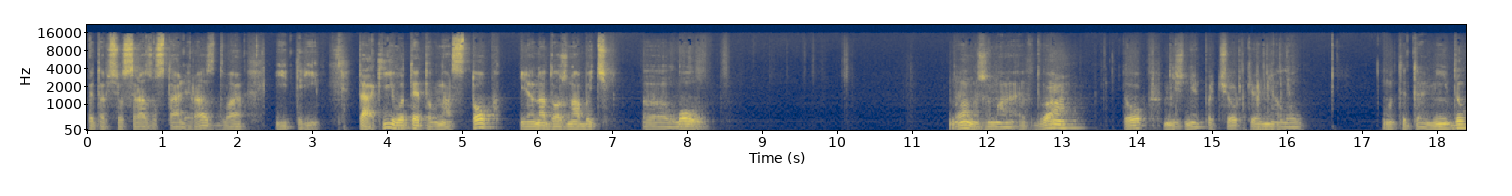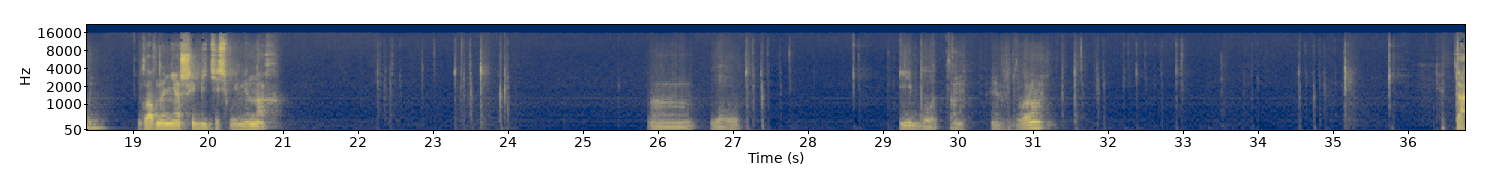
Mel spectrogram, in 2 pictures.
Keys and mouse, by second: 0.3 Tab, 2.0 shift+middle click, 3.7 middle drag, 11.8 F2, 20.2 F2, 30.6 F2, 32.3 t.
